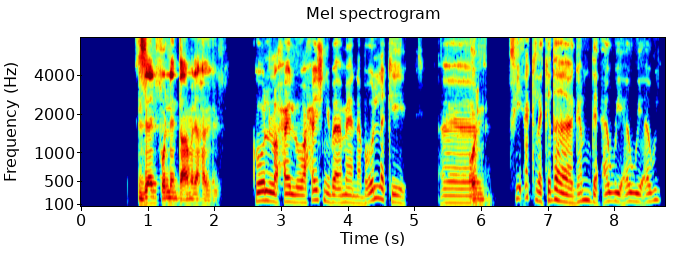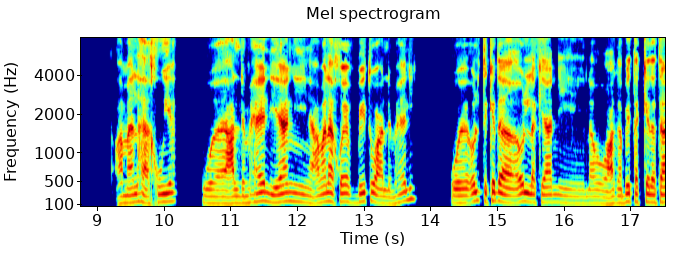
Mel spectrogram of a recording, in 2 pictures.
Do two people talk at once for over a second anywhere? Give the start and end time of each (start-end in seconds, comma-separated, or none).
none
